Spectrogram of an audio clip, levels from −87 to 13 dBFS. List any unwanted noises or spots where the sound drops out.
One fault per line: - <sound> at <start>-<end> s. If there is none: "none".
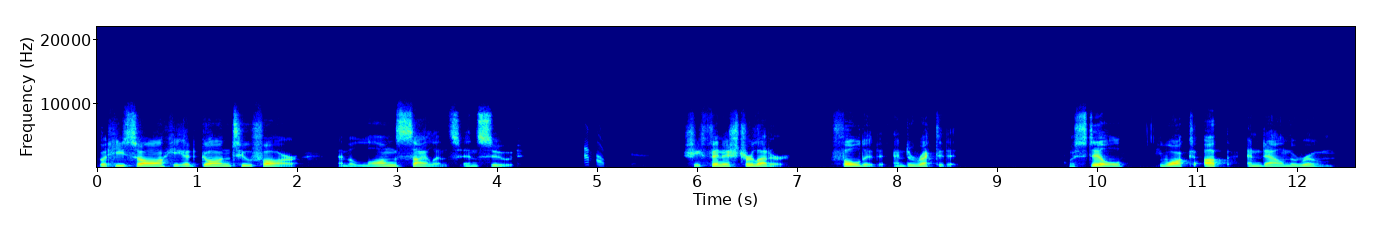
- chirp at 4.9-5.1 s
